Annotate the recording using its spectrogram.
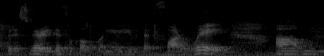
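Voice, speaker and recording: In a Russian accent, a woman speaks at a moderate pace in a fairly low voice. Noticeable background noise and audible room echo surround her. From Russia, Saint Petersburg. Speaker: realtor and business owner. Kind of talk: interview. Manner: hesitant, many filler sounds.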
